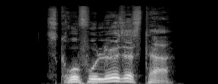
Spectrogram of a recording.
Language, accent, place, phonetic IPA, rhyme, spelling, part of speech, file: German, Germany, Berlin, [skʁofuˈløːzəstɐ], -øːzəstɐ, skrofulösester, adjective, De-skrofulösester.ogg
- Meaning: inflection of skrofulös: 1. strong/mixed nominative masculine singular superlative degree 2. strong genitive/dative feminine singular superlative degree 3. strong genitive plural superlative degree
